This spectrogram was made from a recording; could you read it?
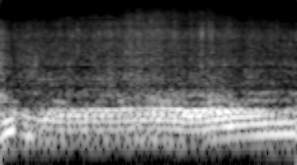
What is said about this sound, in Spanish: Bien, pon en marcha el auto.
